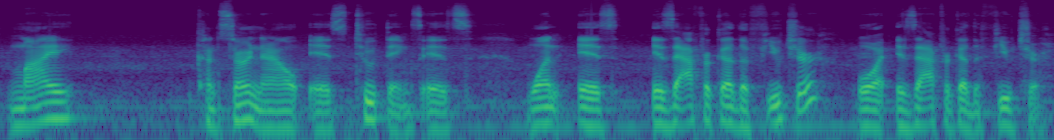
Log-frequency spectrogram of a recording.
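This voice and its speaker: Low-voiced guy born in ghana, earnest, talks in loops with restarts, faint hum behind. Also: unhurried. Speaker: business owner, guest. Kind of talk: casual interview talk.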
